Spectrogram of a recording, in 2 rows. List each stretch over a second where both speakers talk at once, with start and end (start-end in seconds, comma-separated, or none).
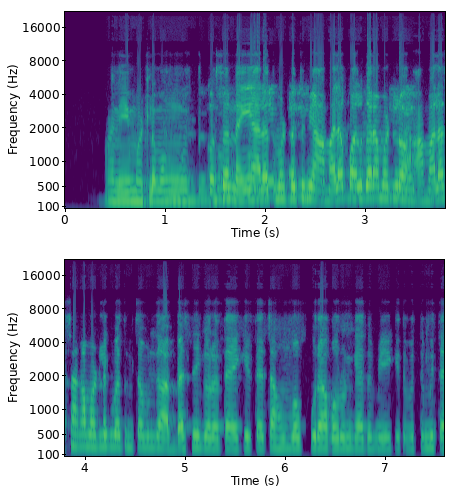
1.1-3.7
